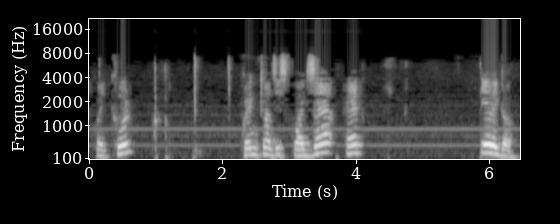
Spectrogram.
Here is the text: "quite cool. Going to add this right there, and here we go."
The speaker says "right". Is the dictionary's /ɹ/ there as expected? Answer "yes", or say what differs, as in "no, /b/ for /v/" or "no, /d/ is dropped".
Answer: no, /w/ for /ɹ/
